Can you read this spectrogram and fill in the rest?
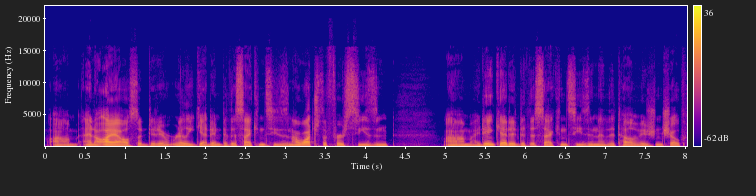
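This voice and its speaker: A man co-hosting a podcast in casual discussion, speaking hesitantly in halting, trailing clauses. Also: lowish voice, little pitch movement, no echo. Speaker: podcast co-host.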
